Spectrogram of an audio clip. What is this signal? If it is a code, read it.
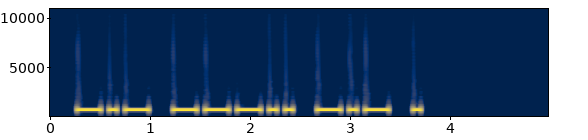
Morse code, heard as a keyed tone, about 15 wpm, 700 Hz. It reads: K8KE
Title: USA Call Signs - 4 Characters - Repeated 3x - 15wpm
